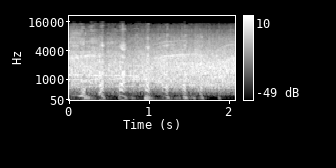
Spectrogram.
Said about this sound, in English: Well, you know what? Where's the clapping?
